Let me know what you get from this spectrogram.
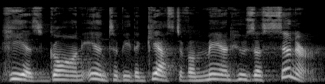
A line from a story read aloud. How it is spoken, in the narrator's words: the crowd, they all grumbled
